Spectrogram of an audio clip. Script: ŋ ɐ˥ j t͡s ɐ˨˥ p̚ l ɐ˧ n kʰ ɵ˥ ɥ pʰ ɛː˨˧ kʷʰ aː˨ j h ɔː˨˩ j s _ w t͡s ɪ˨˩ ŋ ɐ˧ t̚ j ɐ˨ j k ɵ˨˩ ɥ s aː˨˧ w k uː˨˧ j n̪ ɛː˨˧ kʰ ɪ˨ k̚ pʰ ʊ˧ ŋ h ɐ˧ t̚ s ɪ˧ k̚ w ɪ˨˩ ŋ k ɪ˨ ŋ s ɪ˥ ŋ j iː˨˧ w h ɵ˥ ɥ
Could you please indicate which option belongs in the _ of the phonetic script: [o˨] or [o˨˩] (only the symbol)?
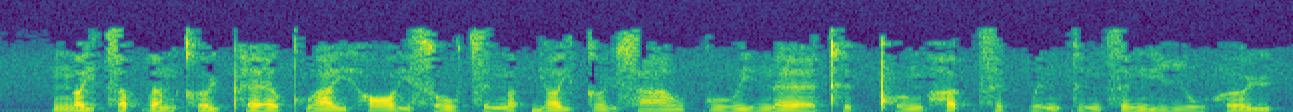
o˨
